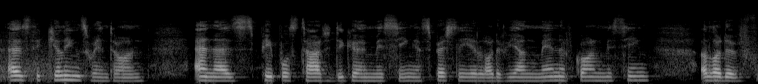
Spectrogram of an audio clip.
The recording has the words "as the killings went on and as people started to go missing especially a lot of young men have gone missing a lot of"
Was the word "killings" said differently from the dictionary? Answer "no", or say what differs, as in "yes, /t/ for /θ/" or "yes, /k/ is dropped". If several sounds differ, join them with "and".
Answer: no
